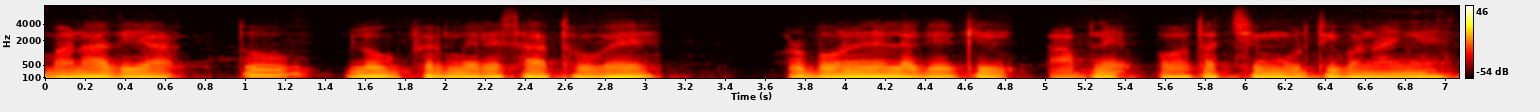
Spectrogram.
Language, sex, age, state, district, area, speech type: Hindi, male, 18-30, Rajasthan, Jodhpur, rural, spontaneous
